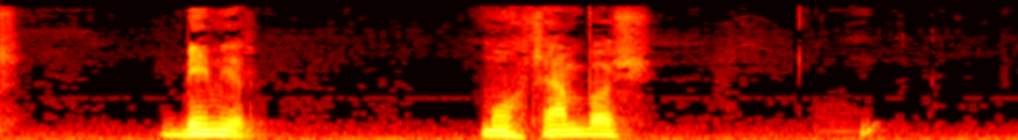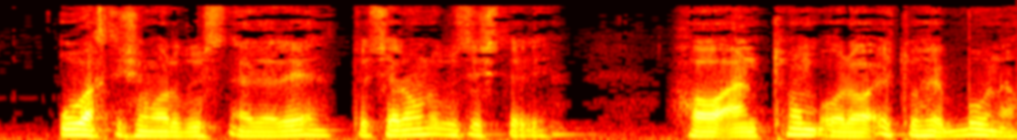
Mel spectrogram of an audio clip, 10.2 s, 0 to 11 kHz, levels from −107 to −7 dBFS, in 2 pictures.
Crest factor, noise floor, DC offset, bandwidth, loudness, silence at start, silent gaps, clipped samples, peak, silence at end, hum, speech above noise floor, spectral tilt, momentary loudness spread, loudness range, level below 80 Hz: 20 dB; -57 dBFS; under 0.1%; 9.8 kHz; -25 LUFS; 0 s; none; under 0.1%; -6 dBFS; 0 s; none; 33 dB; -7 dB/octave; 17 LU; 5 LU; -54 dBFS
